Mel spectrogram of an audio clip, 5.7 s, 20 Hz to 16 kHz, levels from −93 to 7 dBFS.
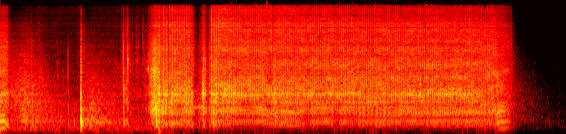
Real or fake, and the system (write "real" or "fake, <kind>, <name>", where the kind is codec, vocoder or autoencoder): fake, autoencoder, DAC-VAE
